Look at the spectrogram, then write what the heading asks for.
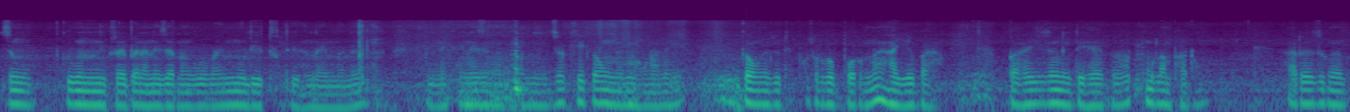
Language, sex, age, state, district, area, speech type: Bodo, male, 30-45, Assam, Kokrajhar, rural, spontaneous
